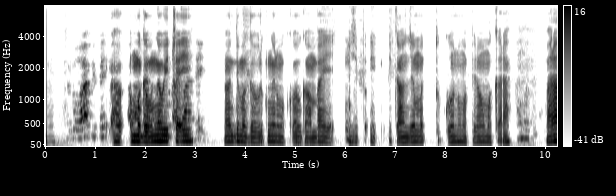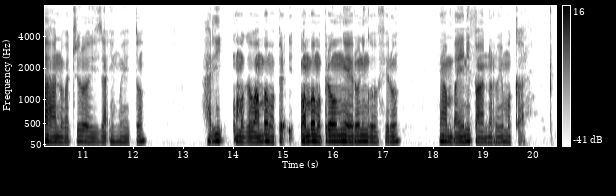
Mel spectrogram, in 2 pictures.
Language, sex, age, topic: Kinyarwanda, male, 18-24, finance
